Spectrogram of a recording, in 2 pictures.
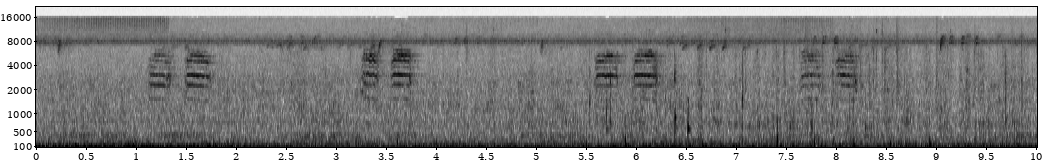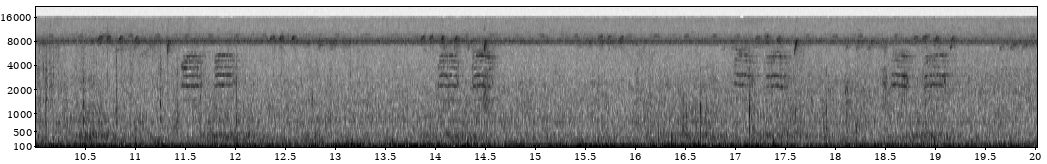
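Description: A bird repeating a short chirping call every two to three seconds, over a steady low rumble and a thin high whine.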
